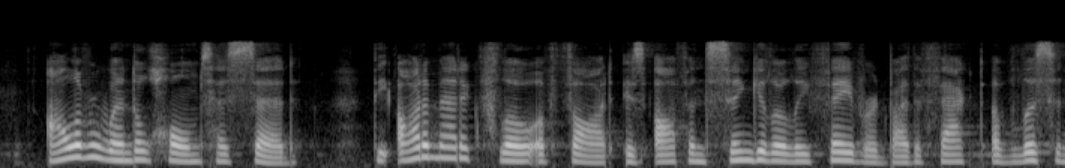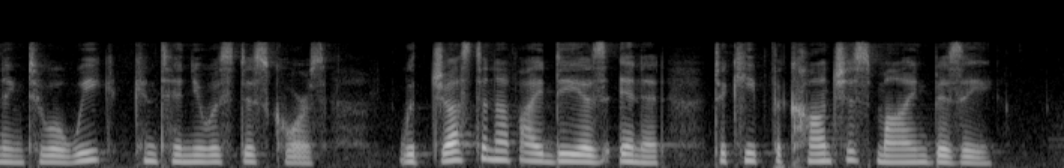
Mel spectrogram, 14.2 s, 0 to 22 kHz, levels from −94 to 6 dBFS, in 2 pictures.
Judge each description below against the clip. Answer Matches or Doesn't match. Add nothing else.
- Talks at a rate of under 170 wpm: Matches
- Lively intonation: Doesn't match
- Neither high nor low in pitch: Matches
